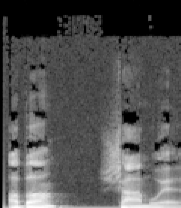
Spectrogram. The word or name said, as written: Aba Samuel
